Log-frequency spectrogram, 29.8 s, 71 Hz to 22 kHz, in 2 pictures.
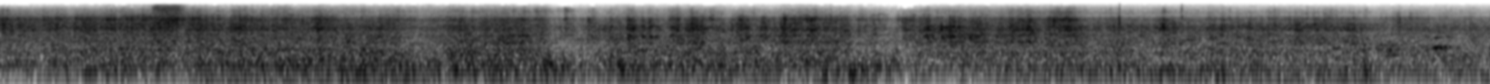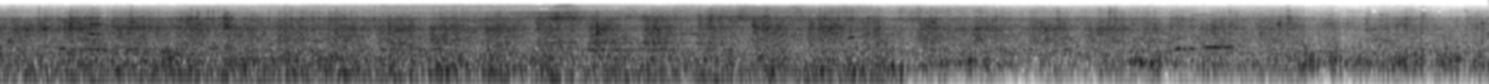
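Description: Long freight train of empty cement tank wagons rolling past, their wheels clattering rhythmically over the rail joints. The deep rumble thins out about 24 seconds in while the wheel noise carries on.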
